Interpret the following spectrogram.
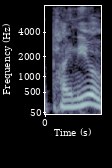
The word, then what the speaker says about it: pineal: It's photoreceptive and associated with the pineal gland. Ooh. Pineal. Epithalamus and pineal, but yes, otherwise very good. All right, no points awarded. And this is correcting your pronunciation.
